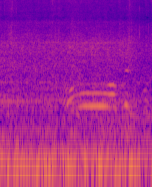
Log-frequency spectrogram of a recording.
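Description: Faint background voices of people talking over a low, uneven rumble; one voice is clearest about a second in.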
